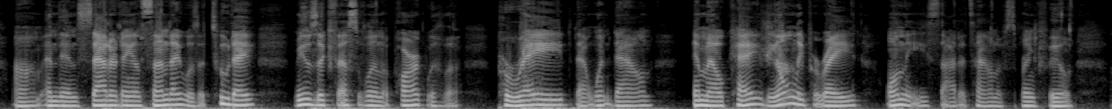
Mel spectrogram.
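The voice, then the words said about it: Hoarse, worn-out voice. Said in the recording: “my voice is shot. I'm usually as boisterous as you, speaking from the diaphragm.”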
